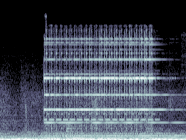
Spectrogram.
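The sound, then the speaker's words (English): A telephone bell rings in one sustained burst of about a second, bright and metallic over a low steady hum, with no voices. “But after a week with no progress, another phone call would break the case wide open.”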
